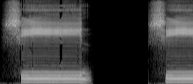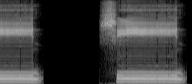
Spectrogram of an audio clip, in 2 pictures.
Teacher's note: شین کی ادائیگی میں زبان کے درمیان کو تالو کی طرف بلند کرتے ہوئے باریک اور پھیلتی ہوئی آواز میں پڑھیں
